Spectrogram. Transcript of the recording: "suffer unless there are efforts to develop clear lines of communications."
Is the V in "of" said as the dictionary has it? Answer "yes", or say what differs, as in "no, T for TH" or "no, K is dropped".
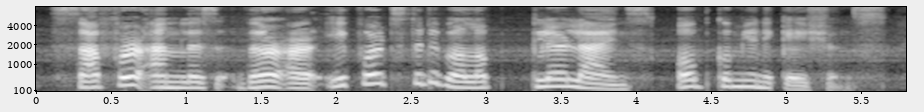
no, B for V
